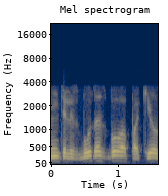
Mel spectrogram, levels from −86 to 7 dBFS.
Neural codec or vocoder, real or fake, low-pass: none; real; 7.2 kHz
